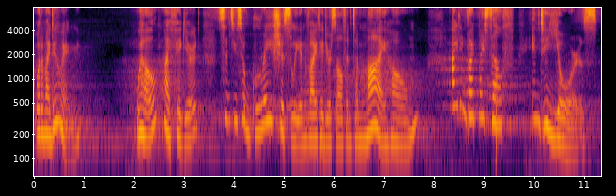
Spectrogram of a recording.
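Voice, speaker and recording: In long, ghostly reverb over music, a woman acts out the genteel lady ghost of a haunted manor for an ASMR roleplay. She is coy and flirtatious, drawing out her words slowly with aristocratic mischief. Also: mid-range voice, sing-song, breathy edge, full character voice. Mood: possessive, playful. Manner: coy, aristocratic, teasing, slow and deliberate.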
